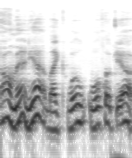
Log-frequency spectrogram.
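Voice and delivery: put-on eager excitement. Retelling how the booth organizer answered an email request: retelling an excited reply. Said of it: "he was really excited".

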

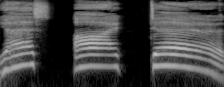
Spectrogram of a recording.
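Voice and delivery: shrieked at the very top of the voice, drawn out. Mr. noisy answers mr. bacon in his shop, shouting at the top of his voice. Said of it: "shouted Mr. Noisy at the very, very top of his voice".

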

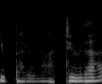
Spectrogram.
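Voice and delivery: low, soft, put-on calm but menacing voice. A speaker who can't get loud shows how she warns the kids, mock-menacing calm. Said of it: "in a menacing but like calm".

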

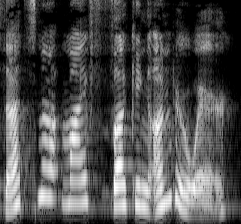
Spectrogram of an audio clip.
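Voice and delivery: hostile, confrontational, cutting, aggressive tone. Retelling how a woman turned to her husband: imitating an aggressive retort. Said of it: "stares at her husband aggressively and goes".

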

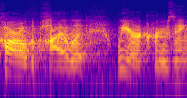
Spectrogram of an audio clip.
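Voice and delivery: chopped-up, chest-beaten voice like helicopter rotor blades. Demonstrating the old radio pilot bit while beating on the chest: Carl the pilot helicopter voice. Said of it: "That did sound like a helicopter".

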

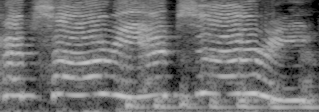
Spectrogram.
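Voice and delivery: put-on little goblin voice. Voicing a little goblin popping out of a broken machine: little goblin voice. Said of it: "a little goblin comes out. He's like".

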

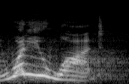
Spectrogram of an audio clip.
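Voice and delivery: rough, harsh tone. A woman opens her door to the narrator: harsh voice. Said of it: "she said in a harsh voice".

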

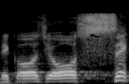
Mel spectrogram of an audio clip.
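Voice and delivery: emphatic, pointed, hammering home each word. Retelling what she answered when asked why: imitating her emphatic delivery. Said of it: "she said it with a lot of emphasis".

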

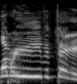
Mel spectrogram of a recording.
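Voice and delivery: high, loud yelling, scolding tone. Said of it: "Starts yelling at him".

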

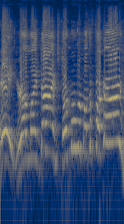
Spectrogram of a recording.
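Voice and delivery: rude yell, very loud, shrill, high and rising. Retelling how he yells at firefighters from his car window, retelling his own yelling. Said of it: "I start yelling to them".

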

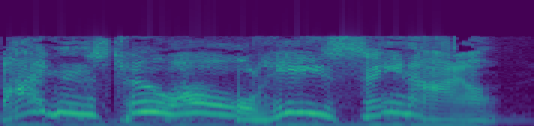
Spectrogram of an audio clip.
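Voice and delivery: very high, slow mock caveman grunting voice. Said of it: "walking on their knuckles and grunting about".

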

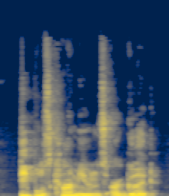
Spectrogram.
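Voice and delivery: ordinary talk

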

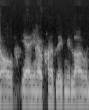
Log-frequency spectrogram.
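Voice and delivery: normal talking voice

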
